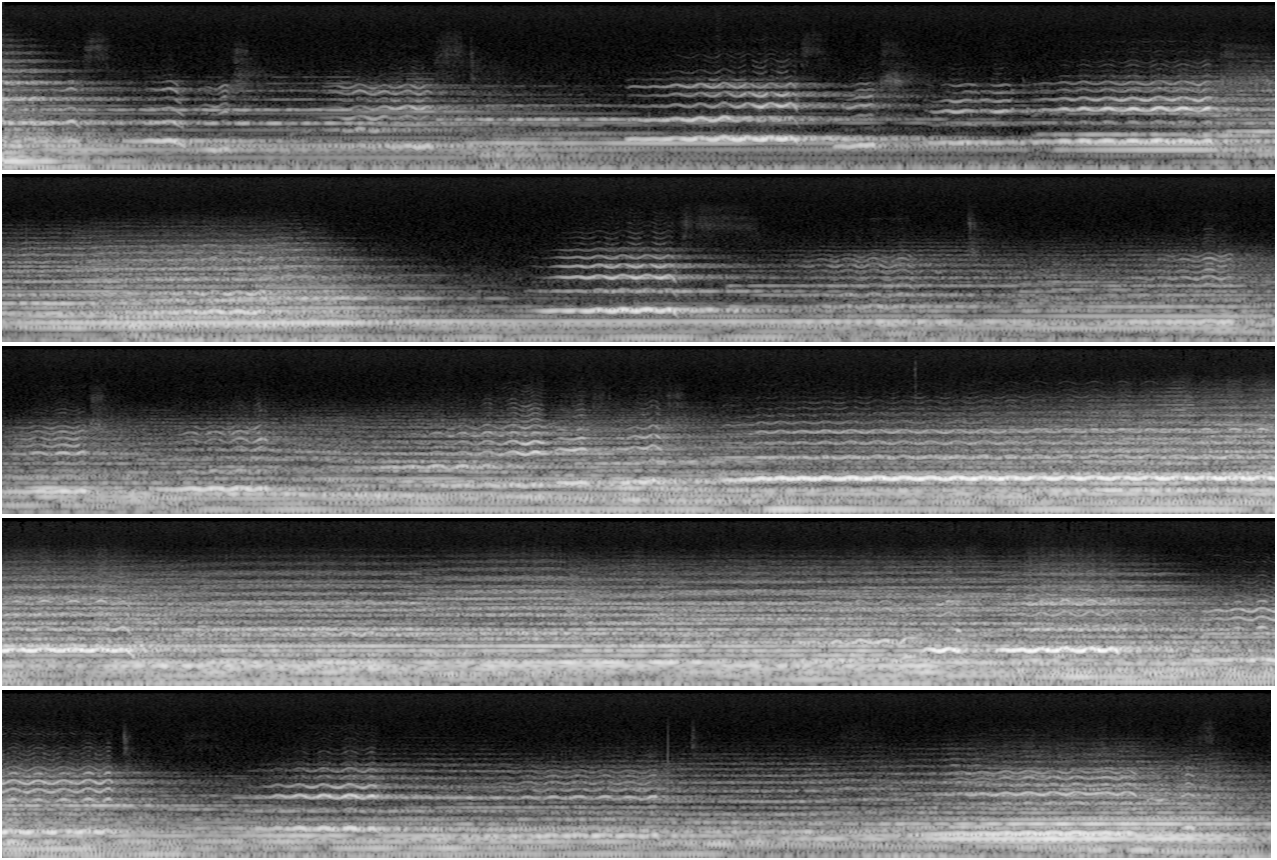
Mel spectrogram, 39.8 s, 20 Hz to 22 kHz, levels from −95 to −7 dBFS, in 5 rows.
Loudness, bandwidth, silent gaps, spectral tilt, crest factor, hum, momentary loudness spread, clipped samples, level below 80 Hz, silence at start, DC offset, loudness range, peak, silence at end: -21 LUFS; 9.2 kHz; none; -6 dB/octave; 16 dB; none; 17 LU; under 0.1%; -42 dBFS; 0 s; under 0.1%; 12 LU; -4 dBFS; 0 s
